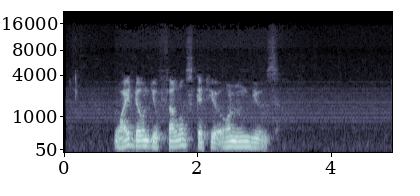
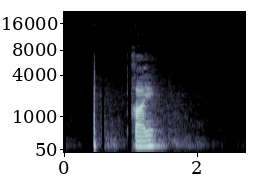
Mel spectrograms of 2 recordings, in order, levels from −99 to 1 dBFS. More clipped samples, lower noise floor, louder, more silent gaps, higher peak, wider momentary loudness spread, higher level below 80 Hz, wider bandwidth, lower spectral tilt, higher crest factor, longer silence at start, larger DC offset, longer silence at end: neither; second, -56 dBFS vs -71 dBFS; about the same, -20 LUFS vs -21 LUFS; neither; about the same, -4 dBFS vs -2 dBFS; second, 10 LU vs 17 LU; first, -56 dBFS vs -64 dBFS; about the same, 6.8 kHz vs 7.4 kHz; about the same, -9 dB/octave vs -8.5 dB/octave; second, 18 dB vs 24 dB; first, 0.75 s vs 0.45 s; neither; first, 1.85 s vs 1.3 s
